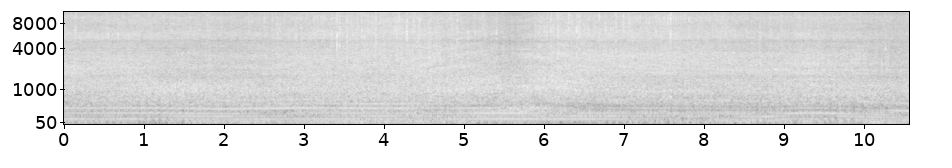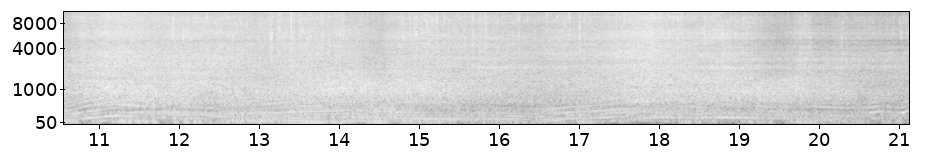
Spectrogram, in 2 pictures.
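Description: A snowmobile engine idles and revs up and down close by.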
